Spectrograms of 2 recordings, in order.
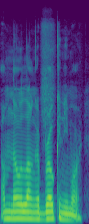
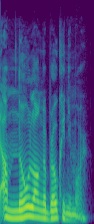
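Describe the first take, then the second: First: It is said hesitantly, without conviction. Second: It is said confidently, with strong energy. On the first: The speaker does not really believe it. The speaker calls it wrong. "that's a different energy" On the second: The speaker believes it. The speaker calls it right. "be confident about what you're saying"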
